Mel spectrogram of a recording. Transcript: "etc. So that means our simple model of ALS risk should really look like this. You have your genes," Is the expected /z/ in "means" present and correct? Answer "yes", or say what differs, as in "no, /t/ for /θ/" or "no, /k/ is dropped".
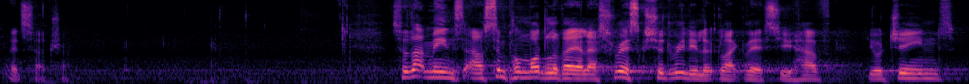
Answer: yes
